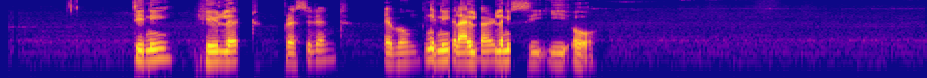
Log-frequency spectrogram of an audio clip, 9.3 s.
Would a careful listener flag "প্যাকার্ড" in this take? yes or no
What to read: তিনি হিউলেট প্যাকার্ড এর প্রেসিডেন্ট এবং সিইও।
yes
